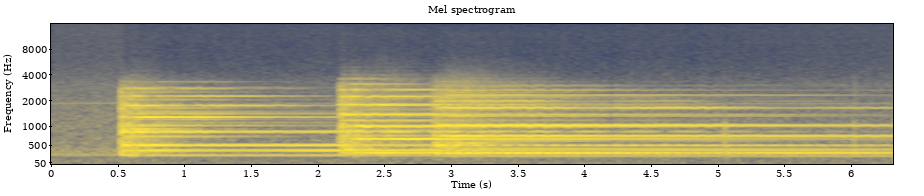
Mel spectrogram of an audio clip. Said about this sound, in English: The sound of Big Ben has been broadcast live almost without break for over 90 years on BBC Radio. Now over to Westminster, hopefully, for the chimes of Big Ben.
